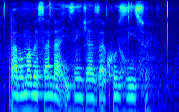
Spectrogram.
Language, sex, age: South Ndebele, male, 20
